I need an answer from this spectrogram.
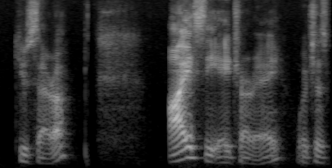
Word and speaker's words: QSEHRA: TCJA, QSEHRA, which is pronounced QSERA, ICHRA, which is pronounced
